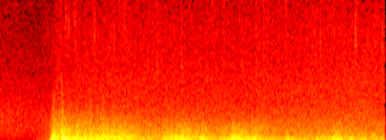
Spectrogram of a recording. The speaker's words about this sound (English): Did ever men see such a sudden storm, or day so clear, so suddenly o'ercast?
